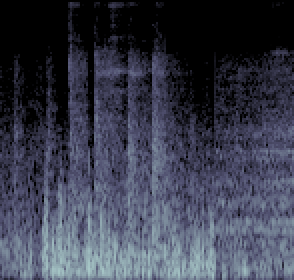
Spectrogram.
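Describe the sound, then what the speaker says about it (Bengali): A train rumbles along the Kolkata Circular Railway line with a continuous rolling roar, some clattering of the wheels and wind buffeting close to the microphone. "আমাদের ট্রেনের সঙ্গে শিয়ালদহ গেদে লোকালের প্যারারেল রেস চলছে"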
